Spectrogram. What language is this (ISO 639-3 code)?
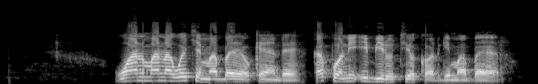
luo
